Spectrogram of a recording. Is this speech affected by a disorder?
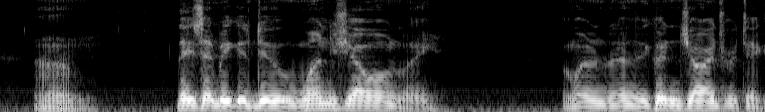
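Yes: Parkinson's; worsening, often debilitating.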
